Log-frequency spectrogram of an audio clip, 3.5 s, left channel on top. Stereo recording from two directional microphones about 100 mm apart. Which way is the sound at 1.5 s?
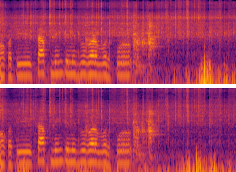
30° left (ahead or behind).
